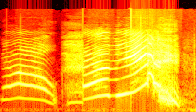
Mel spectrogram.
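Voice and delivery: high scream for a lost friend; wail, rising to a loud shriek; dramatic high-pitched cry; anguished yell. Real, not acted.

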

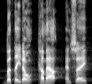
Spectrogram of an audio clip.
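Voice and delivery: ordinary talk, nothing marked

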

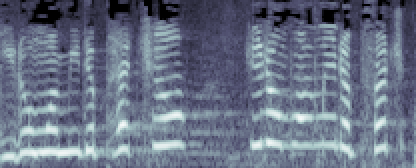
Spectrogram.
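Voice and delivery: high, quick mock hurt; mock offended. Real, not acted. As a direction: pretend to be snubbed by the horse.

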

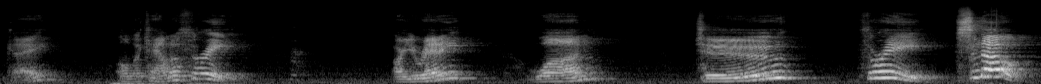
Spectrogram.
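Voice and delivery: put-on small boy's countdown swelling into a shriek; countdown building to shout. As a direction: count down like a boy summoning snow, then explode. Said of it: "he says".

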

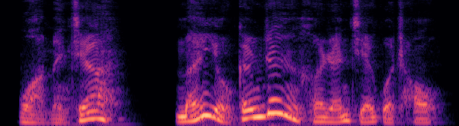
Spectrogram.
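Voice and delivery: usual speaking voice

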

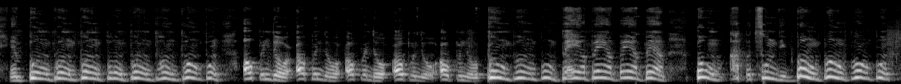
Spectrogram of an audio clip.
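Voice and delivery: loud rhythmic chanting of boom; pounding sermon cadence; fired-up preaching. Acted. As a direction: preach it building like a rally.

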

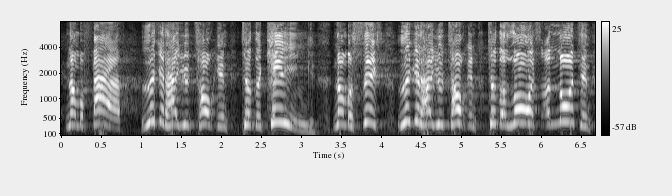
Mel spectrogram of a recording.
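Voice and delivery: high, loud, building to an outraged shout; a counted tirade, climbing in pitch to the end; full-force preaching. Acted. Offended king rebuking his wife, full-force preaching.

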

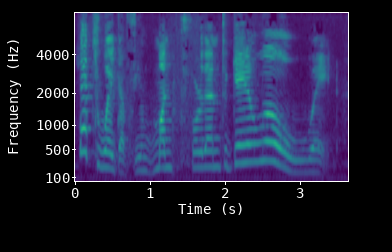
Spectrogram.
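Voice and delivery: normal talking voice

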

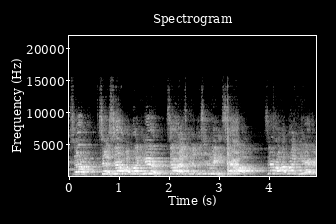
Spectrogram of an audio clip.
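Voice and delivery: desperate shouting. Acted. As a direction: shout to be heard by someone who can't. Ghost shouting, wife can't hear.

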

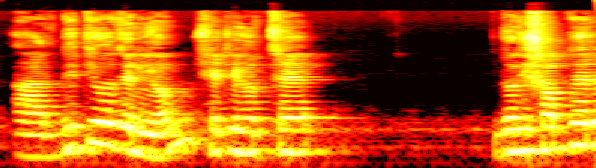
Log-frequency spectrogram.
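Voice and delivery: ordinary talk, nothing marked

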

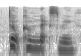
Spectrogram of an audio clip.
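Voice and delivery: lightly voiced prim snub; a hint of a prim doll. A narrator's reading. Prim doll shunning Ruby, prim snub. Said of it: "said a prim doll".

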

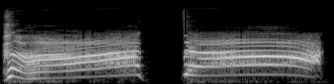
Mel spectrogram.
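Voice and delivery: very long, high sustained yell; all-out battle cry. Acted. Pilot in an all-out attack, long screaming cry. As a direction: let the scream build and hold it.

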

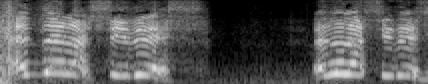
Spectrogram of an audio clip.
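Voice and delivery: high, exasperated showing; mock outrage. Real, not acted. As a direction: act fed up with the universe. Mock outrage at car sign.

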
